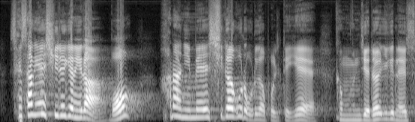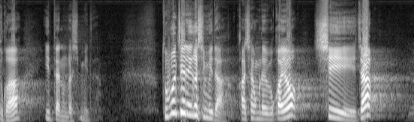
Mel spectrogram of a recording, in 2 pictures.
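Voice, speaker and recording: A man's voice: sits high, a bit bright. A male pastor preaching a sermon in a church, asking the congregation questions and leading them in reading aloud. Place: church sanctuary. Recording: long hall reverb.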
